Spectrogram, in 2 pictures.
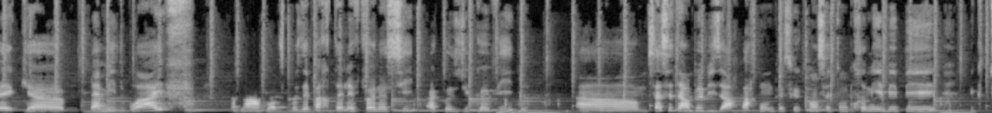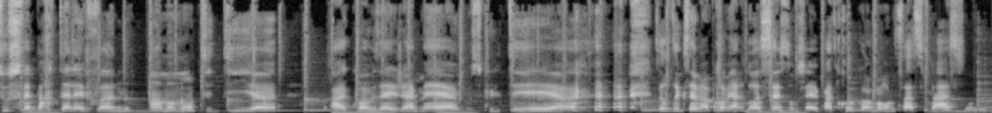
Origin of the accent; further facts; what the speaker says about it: Belgium; now in Australia; je suis belge, je vis en Australie depuis 2013, ça va faire 7 ans, je suis devenue australienne il y a un an.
